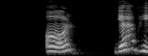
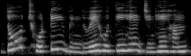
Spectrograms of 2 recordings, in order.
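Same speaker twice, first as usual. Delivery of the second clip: usual speaking voice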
